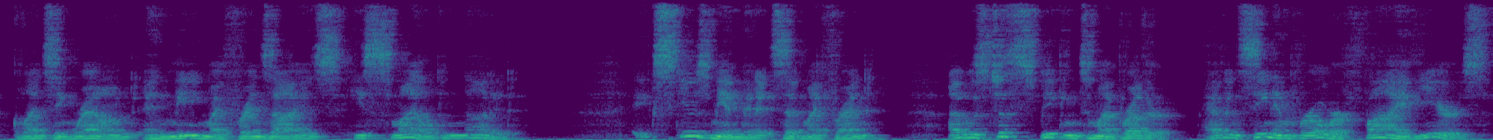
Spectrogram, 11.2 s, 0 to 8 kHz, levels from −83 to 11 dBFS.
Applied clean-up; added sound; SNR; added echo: none; none; none; reverberation time 0.3 s.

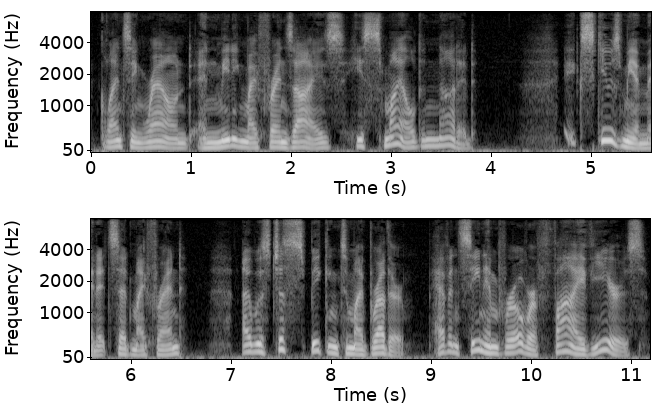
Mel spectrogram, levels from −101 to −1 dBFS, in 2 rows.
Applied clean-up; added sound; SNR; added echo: none; none; none; none.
